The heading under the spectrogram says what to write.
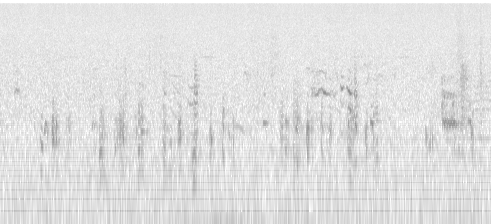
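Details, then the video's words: Chickens on a farm, hens and roosters together, giving short, clipped clucks in quick irregular bursts, with several birds overlapping and a few sharper, higher notes near the end; a low steady background rumble runs throughout. "Chicken Sounds Noises Hens Clucking Roosters Crowing"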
